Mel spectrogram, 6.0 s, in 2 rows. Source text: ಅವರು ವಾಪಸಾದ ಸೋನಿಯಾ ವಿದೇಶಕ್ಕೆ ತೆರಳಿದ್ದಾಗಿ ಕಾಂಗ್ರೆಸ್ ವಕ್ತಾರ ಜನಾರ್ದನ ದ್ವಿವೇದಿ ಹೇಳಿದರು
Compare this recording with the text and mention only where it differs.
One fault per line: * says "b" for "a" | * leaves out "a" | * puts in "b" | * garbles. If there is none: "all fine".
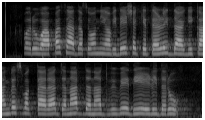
all fine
